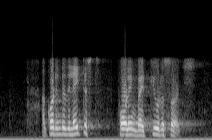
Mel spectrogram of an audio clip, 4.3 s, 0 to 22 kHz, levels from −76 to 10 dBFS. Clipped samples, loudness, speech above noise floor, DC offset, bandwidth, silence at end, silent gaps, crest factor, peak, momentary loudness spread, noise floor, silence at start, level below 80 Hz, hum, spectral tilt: under 0.1%; -12 LUFS; 36 dB; 4%; 4.2 kHz; 0.45 s; none; 14 dB; 0 dBFS; 13 LU; -47 dBFS; 0.85 s; -46 dBFS; none; -9 dB/octave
